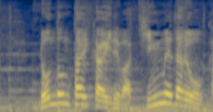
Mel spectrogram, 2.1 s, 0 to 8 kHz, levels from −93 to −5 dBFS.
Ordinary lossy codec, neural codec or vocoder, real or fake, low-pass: none; none; real; none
